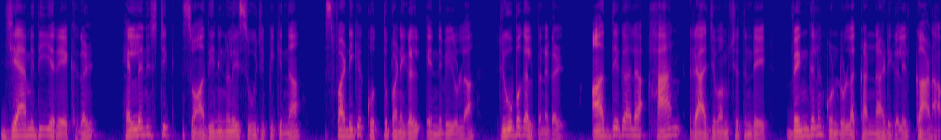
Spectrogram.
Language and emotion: Malayalam, neutral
